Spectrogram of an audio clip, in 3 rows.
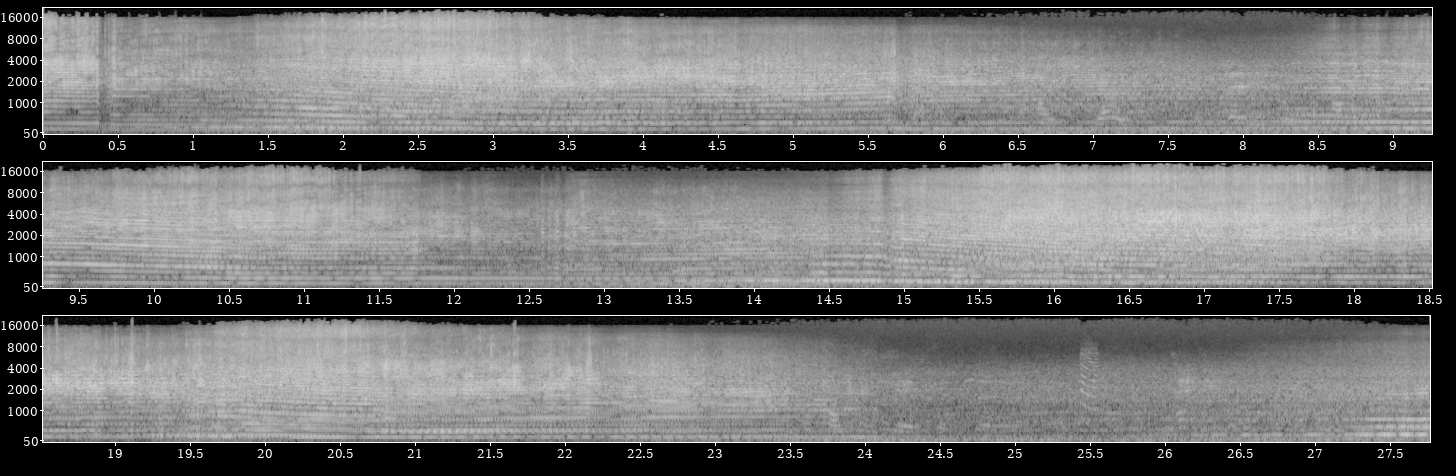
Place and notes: Castle Donington, UK - British Motorcycle Grand Prix 2003 ... 125 ...
125cc motorcycle warm up ... Starkeys ... Donington Park ... warm up and associated noise ...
